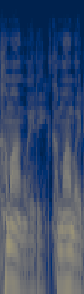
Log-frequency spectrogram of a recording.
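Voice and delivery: impatient, repeated mumbling to oneself. Retelling waiting in a grocery store near a loud lady: muttering under breath, getting louder. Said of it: "under my breath, like".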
